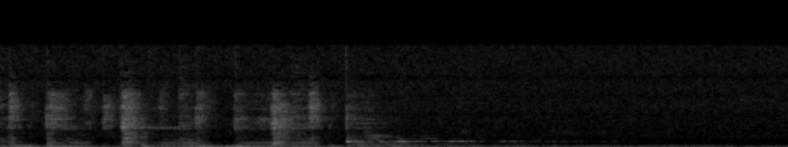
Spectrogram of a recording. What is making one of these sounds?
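Upbeat music plays briefly from a television speaker and ends with a chime.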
